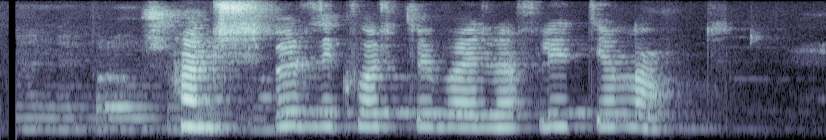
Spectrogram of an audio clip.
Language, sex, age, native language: Icelandic, male, 11, Icelandic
